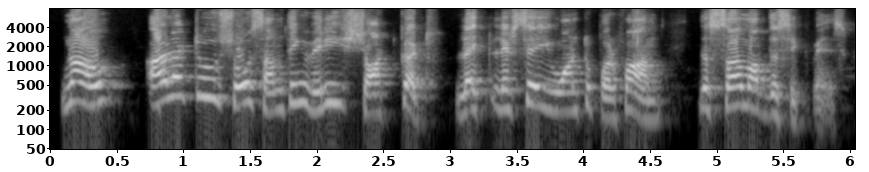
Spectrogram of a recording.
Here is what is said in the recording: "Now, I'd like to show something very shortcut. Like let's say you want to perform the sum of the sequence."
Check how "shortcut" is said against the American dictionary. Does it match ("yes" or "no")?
yes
